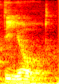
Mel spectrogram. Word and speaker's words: Ye olde: Ye olde. It's pronounced the old.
